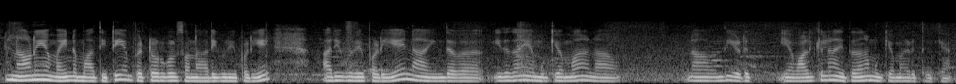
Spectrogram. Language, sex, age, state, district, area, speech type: Tamil, female, 18-30, Tamil Nadu, Perambalur, urban, spontaneous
